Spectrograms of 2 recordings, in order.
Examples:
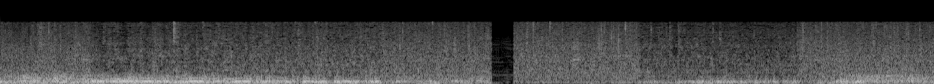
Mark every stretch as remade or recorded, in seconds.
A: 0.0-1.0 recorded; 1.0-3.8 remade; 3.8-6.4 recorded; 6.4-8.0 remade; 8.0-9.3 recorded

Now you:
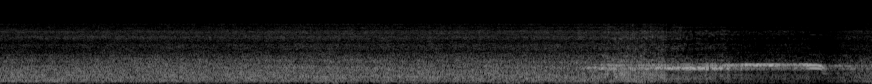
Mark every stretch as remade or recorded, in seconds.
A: 0.0-6.0 recorded; 6.0-8.1 remade; 8.1-8.7 recorded

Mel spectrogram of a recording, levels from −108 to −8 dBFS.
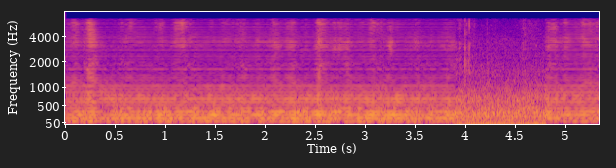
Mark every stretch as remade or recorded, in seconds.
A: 0.0-3.9 remade; 3.9-4.8 recorded; 4.8-5.3 remade

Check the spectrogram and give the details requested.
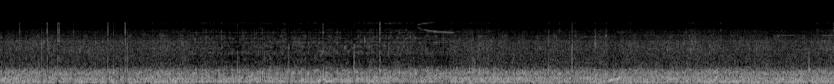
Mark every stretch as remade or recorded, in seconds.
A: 0.0-1.9 recorded; 1.9-4.5 remade; 4.5-8.3 recorded

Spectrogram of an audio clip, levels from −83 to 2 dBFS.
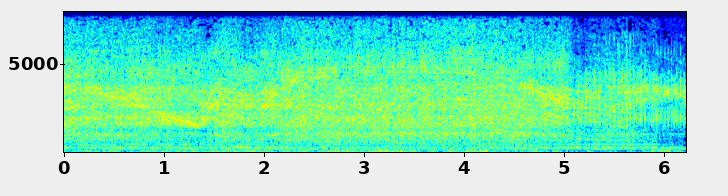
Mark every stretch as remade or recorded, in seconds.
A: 0.0-6.2 recorded

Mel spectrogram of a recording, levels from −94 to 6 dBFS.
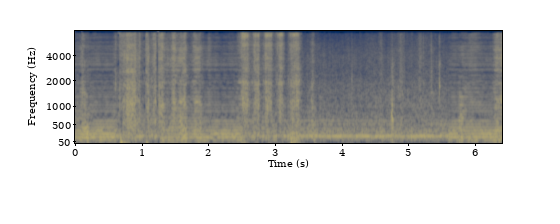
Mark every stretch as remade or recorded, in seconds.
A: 0.0-0.6 remade; 0.6-1.3 recorded; 1.3-2.5 remade; 2.5-5.6 recorded; 5.6-6.4 remade

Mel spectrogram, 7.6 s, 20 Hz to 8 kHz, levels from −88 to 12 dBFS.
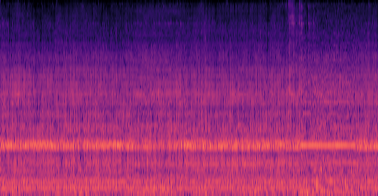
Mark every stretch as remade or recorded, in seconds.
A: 0.0-6.0 remade; 6.0-7.1 recorded; 7.1-7.6 remade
